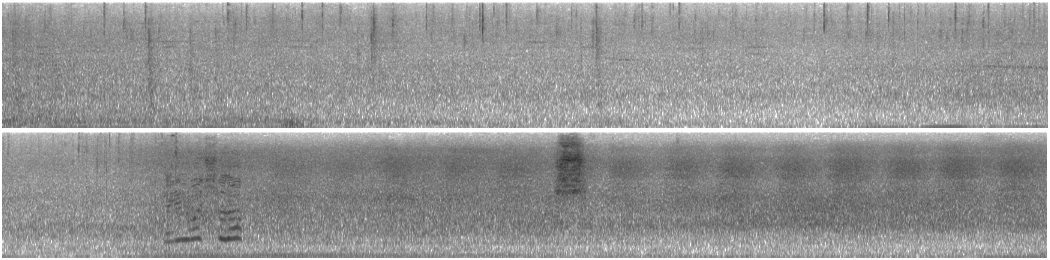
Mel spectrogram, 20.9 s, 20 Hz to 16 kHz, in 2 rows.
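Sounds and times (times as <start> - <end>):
train rumbling: 0.0 - 4.2, 11.0 - 20.9
steady rain falling: 0.0 - 20.9.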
